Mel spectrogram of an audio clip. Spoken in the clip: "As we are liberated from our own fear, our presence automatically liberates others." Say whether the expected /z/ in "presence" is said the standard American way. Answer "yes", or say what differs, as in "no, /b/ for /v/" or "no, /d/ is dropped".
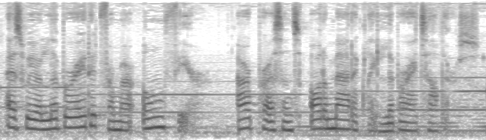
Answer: yes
